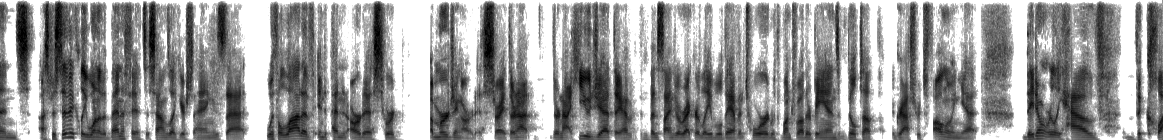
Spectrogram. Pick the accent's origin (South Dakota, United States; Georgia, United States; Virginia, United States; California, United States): South Dakota, United States; Vermillion; We grew up in Vermilion, South Dakota, like a very small town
